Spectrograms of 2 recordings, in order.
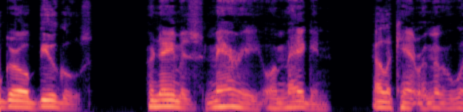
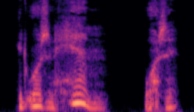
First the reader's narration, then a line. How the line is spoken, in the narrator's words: Regina asks, whispering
